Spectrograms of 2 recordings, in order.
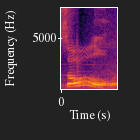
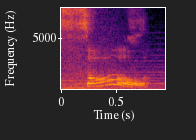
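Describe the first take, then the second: First: The vowel sounds like the word soul. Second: The vowel sounds like the name Saul. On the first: The speaker calls it wrong. "It's not pronounced soul" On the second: The speaker calls it right. "it's Saul"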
